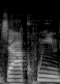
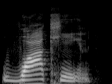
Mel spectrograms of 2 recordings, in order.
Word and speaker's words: Joaquin: So now I know it's not Jacques Queen Phoenix, it's Joaquin Phoenix.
